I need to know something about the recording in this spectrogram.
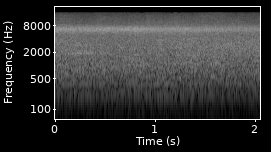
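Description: Steady wash of indistinct crowd chatter and air-handling noise in a large warehouse-store food court, with no single voice standing out.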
